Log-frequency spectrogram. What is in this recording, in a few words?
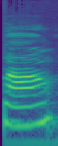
"lang2", Chinese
